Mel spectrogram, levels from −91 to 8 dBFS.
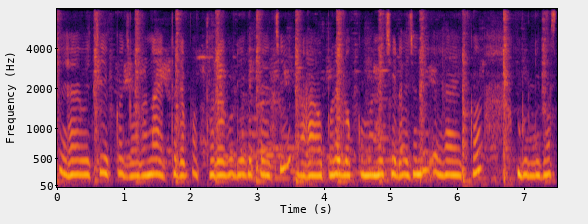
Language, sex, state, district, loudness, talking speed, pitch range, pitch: Odia, female, Odisha, Khordha, -16 LUFS, 145 wpm, 225-245 Hz, 235 Hz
